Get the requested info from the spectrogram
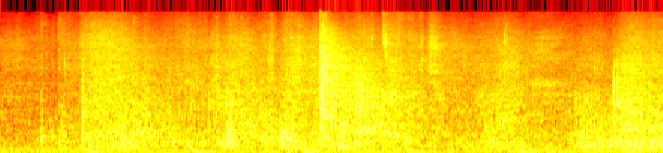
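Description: Ice hockey skate blades scraping and carving into the ice in hard strokes, one about every two seconds, as a skater pushes through backward crossovers. A steady low hum runs underneath.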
